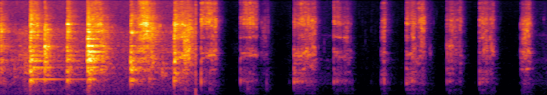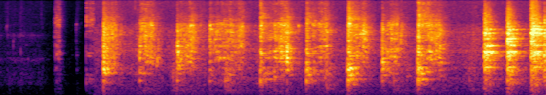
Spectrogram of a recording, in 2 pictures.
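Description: Worcestershire sauce, lemon juice and mustard stirred together in a bowl, a steady close scraping and rubbing rasp that stops briefly midway, leaves a few scattered taps, then resumes in busy strokes.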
